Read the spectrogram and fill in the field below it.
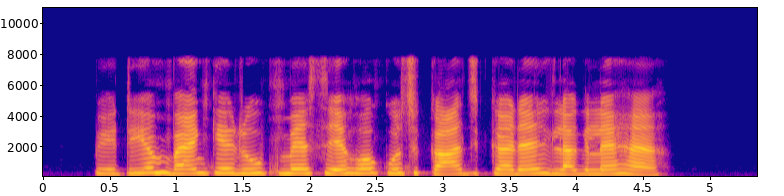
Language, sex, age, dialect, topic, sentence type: Magahi, female, 18-24, Western, banking, statement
